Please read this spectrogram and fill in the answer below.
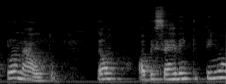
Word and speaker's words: planalto: Eu não falo plano alto, eu falo planalto.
